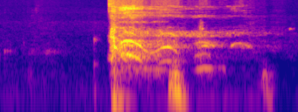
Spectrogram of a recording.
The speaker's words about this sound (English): Coughing right when you asked me.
